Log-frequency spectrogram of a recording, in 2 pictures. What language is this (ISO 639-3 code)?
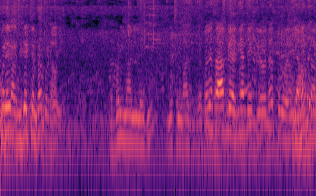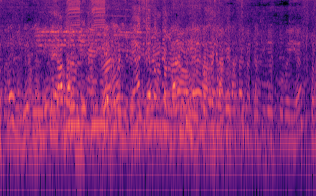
hin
